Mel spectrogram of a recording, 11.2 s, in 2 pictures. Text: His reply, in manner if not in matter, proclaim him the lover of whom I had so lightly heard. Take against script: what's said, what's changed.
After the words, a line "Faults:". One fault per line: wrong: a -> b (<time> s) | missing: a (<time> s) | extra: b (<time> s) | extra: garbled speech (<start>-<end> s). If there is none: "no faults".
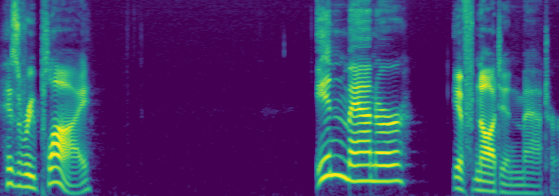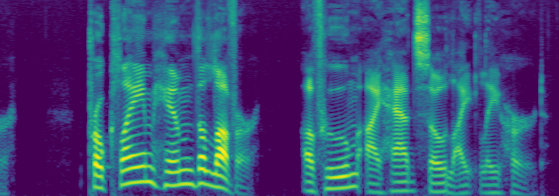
His reply, in manner if not in matter, proclaim him the lover of whom I had so lightly heard.
Faults:
no faults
